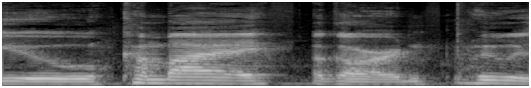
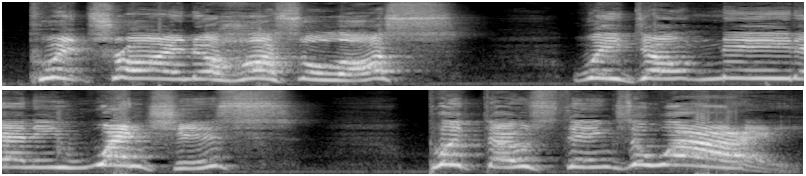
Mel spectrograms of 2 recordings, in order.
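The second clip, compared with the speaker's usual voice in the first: shrill, very high, very loud yelling; 13 dB louder than usual. A guard atop the wall looks down at the arriving group: guard yelling out. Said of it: "And he yells out".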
